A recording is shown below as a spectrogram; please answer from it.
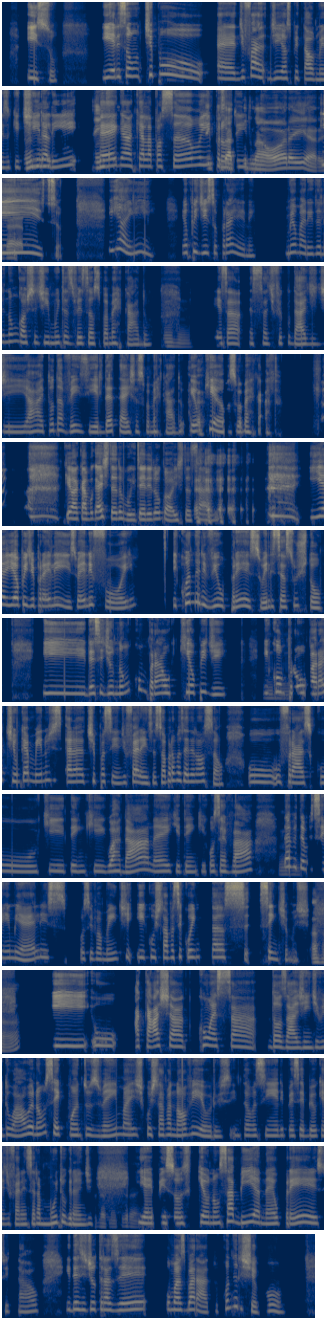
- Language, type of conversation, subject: Portuguese, advice, Como posso expressar minhas necessidades emocionais ao meu parceiro com clareza?
- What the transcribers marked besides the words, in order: chuckle; laugh; laugh; other background noise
